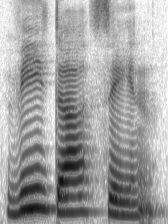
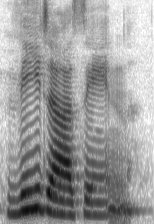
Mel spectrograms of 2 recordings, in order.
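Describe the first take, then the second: No difference in how they are said.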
